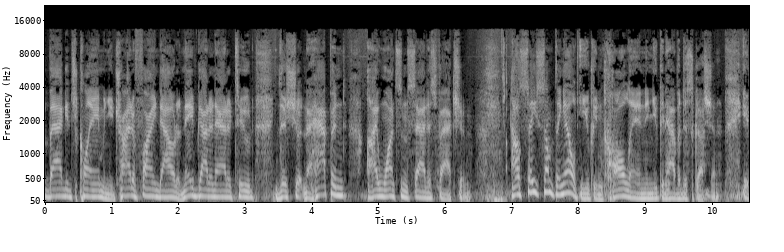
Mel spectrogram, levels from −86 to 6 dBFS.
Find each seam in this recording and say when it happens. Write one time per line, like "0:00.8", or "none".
0:03.4
0:06.9
0:08.0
